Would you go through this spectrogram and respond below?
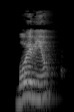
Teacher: sí que se dan dos sílabas. Hay un hiato, ya sabéis que la o, la e, no se juntan, son dos sílabas separadas.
